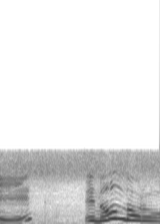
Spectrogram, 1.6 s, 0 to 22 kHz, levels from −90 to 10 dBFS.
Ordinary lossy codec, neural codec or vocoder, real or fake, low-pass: none; none; real; 7.2 kHz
